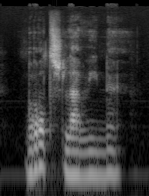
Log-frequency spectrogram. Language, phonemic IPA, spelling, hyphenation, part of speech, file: Dutch, /ˈrɔts.laːˌʋi.nə/, rotslawine, rots‧la‧wi‧ne, noun, Nl-rotslawine.ogg
- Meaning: rockslide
